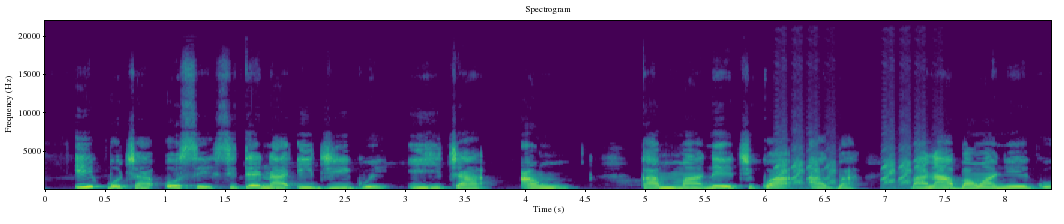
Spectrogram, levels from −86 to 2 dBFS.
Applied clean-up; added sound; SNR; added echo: none; Bird; 10 dB; none.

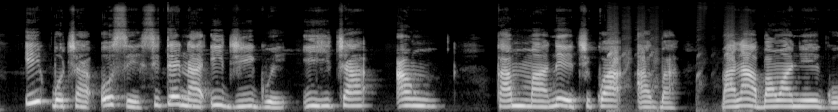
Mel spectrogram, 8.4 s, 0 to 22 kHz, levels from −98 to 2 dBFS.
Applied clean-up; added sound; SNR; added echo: neural mask model RNNoise.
